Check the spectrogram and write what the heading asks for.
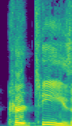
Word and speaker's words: Curtiz: Curtiz. I keep getting corrected on the pronunciation of that director's name.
